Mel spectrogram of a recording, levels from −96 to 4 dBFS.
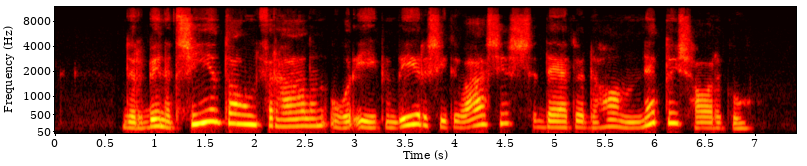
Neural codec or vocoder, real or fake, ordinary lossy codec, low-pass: none; real; Opus, 16 kbps; 10.8 kHz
